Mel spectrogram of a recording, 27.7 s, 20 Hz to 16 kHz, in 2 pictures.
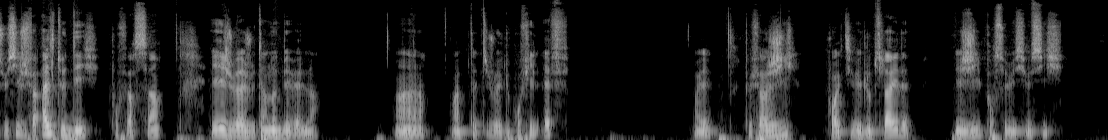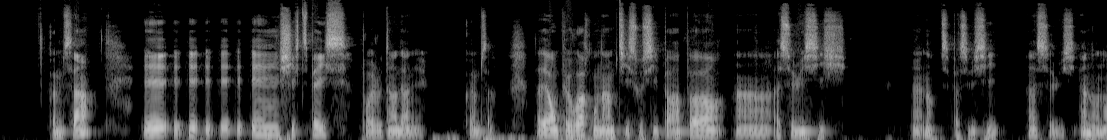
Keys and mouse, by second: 0.5 alt+d, 2.2 click, 2.6 space, 3.3 space, 19.7-27.6 shift+middle drag.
